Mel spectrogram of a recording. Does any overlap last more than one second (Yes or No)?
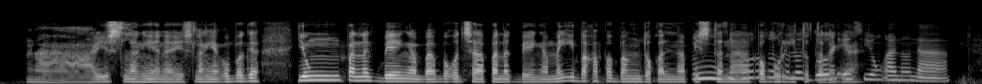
Yes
